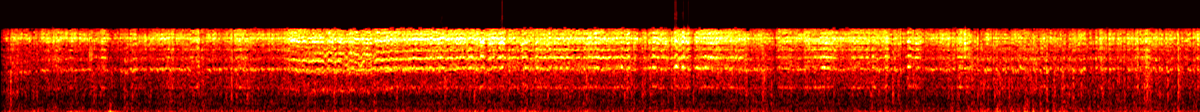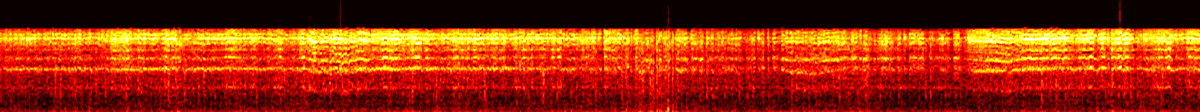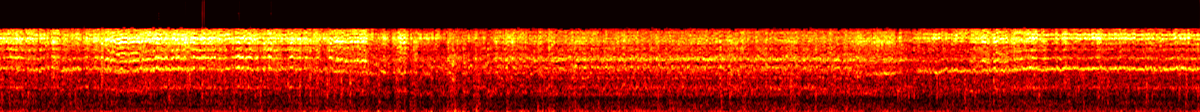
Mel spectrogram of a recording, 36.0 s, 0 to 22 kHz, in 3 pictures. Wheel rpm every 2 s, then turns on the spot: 190, 220, 230, 230, 230, 230, 230, 230, 230, 230, 230, 230, 230, 230, 190, 190, 200, 220.
none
